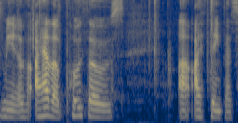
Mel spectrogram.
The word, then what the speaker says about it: pothos: The vines of it reminds me of, I have a pothos. I think that's how you pronounce it.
